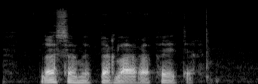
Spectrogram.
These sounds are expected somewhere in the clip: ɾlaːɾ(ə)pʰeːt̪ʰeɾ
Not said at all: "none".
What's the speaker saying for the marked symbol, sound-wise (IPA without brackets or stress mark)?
a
